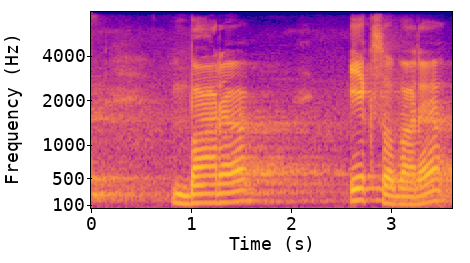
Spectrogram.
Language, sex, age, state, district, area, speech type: Maithili, male, 30-45, Bihar, Supaul, rural, spontaneous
